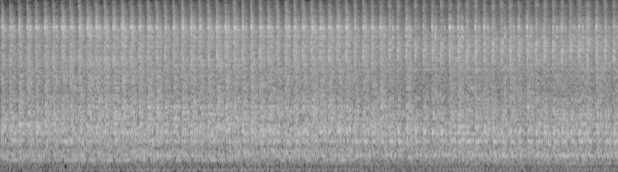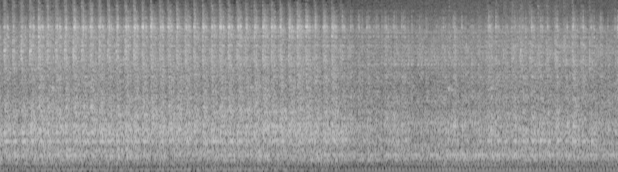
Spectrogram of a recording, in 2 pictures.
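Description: A Bridgeport mill cutter cutting gear teeth by direct indexing, a loud, steady, continuous machining whine and chatter that runs close and uninterrupted, easing slightly near the end, with no talk.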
